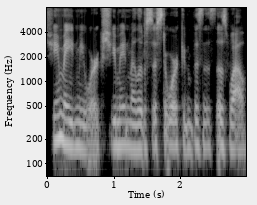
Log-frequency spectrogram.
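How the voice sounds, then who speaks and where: With a Croatian accent, a woman with a fairly low voice speaks at a fairly quick pace, the sound dry and close with no echo. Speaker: entrepreneur. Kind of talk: podcast interview.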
